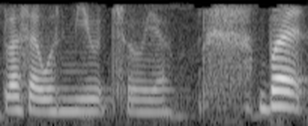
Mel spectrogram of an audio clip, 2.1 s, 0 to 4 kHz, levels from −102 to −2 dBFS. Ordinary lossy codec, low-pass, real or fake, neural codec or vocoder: MP3, 24 kbps; 3.6 kHz; real; none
